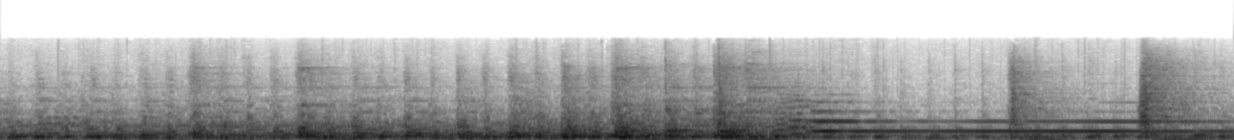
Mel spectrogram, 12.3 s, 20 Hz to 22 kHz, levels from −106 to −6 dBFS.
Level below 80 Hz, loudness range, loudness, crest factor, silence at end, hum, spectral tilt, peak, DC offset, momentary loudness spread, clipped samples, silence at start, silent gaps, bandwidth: -32 dBFS; 5 LU; -22 LUFS; 16 dB; 0 s; none; -10.5 dB/octave; -4 dBFS; 0.2%; 8 LU; under 0.1%; 0 s; none; 5.8 kHz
